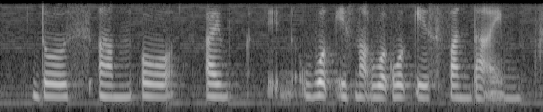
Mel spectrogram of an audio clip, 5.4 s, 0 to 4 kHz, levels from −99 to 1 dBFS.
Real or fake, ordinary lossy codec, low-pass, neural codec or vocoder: real; none; 3.6 kHz; none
